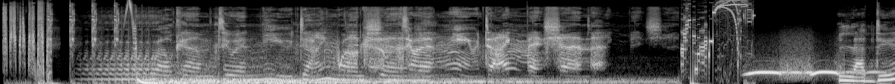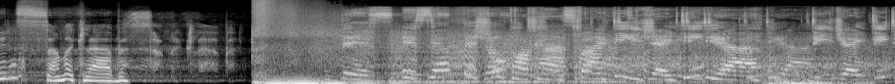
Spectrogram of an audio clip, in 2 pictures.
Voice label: DJ Liners; voiceovers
